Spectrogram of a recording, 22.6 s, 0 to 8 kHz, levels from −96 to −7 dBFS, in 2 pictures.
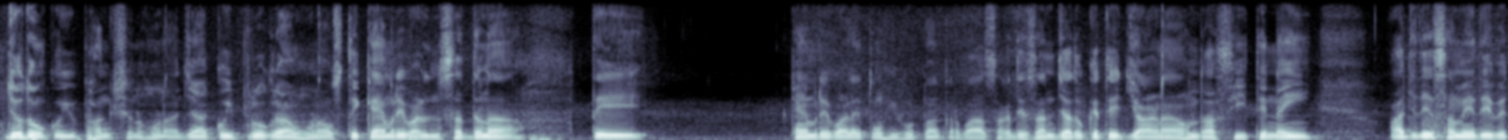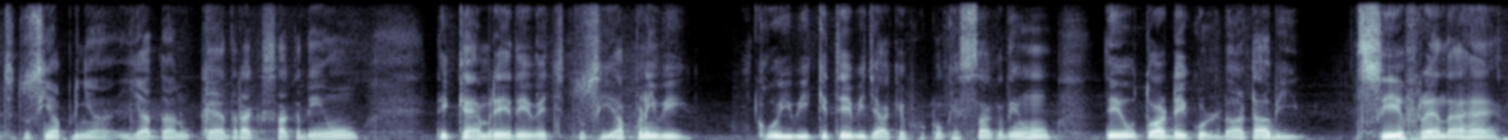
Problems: none marked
